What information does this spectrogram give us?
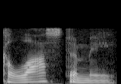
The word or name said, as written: colostomy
